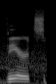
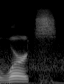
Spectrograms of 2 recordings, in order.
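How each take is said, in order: First: The name is said with a German pronunciation. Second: The name is said with an English pronunciation. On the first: "the actual German way to pronounce it would be" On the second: "your English commentators would say"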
